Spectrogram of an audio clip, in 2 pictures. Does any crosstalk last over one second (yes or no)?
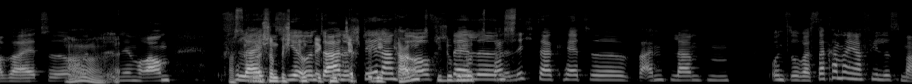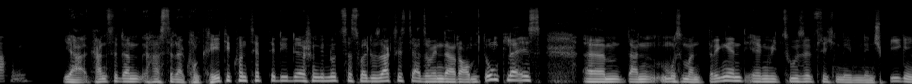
yes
